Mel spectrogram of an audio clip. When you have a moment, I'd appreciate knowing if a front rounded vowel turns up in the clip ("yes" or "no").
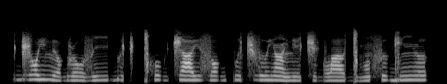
no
